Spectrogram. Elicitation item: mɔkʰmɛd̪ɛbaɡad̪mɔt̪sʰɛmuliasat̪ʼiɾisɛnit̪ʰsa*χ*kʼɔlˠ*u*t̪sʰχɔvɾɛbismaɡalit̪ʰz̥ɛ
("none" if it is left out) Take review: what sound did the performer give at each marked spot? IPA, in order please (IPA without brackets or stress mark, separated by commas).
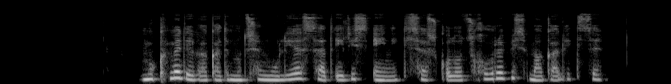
s, ɔ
